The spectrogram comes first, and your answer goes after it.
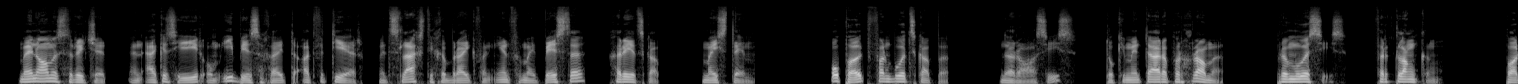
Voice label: Afrikaans

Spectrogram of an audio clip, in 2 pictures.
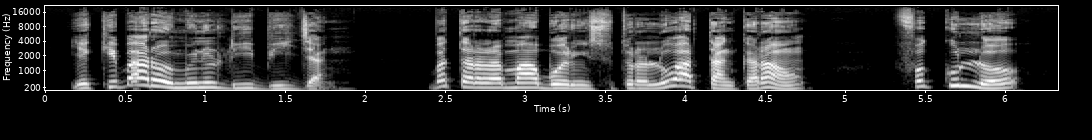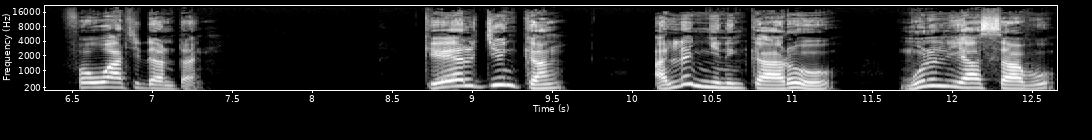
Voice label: Mandinka

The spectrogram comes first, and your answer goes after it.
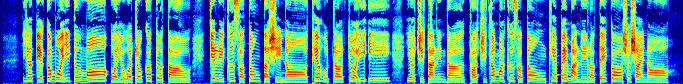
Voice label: Hmong

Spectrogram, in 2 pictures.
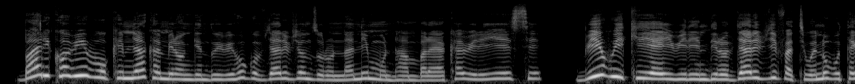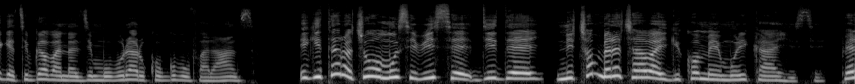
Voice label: Kirundi, Female

